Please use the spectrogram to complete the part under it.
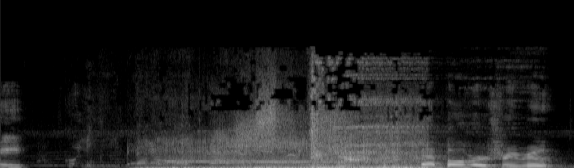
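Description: Fire roars in a burst of flame.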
